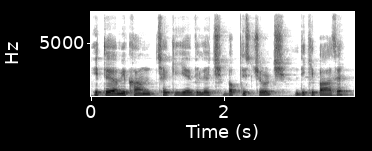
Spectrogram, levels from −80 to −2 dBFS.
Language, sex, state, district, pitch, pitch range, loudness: Nagamese, male, Nagaland, Dimapur, 125 Hz, 120-135 Hz, -19 LUFS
